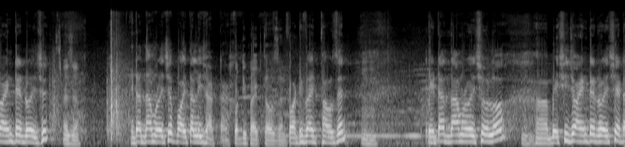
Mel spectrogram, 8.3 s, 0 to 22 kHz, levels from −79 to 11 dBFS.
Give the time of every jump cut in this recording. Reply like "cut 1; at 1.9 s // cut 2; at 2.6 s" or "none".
none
